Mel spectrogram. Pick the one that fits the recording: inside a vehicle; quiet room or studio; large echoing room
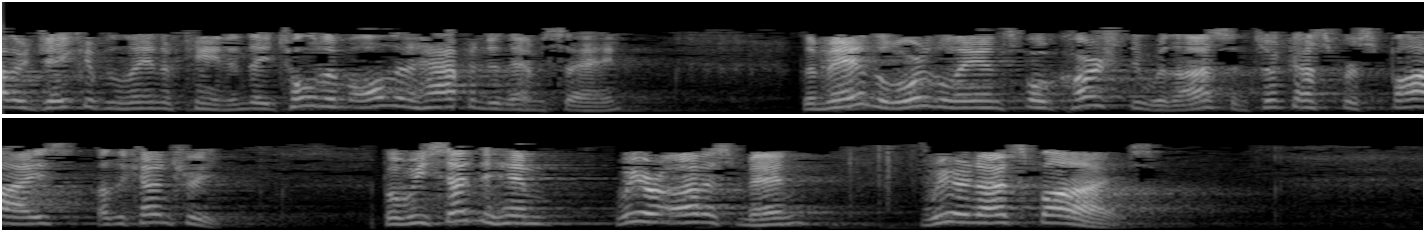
large echoing room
